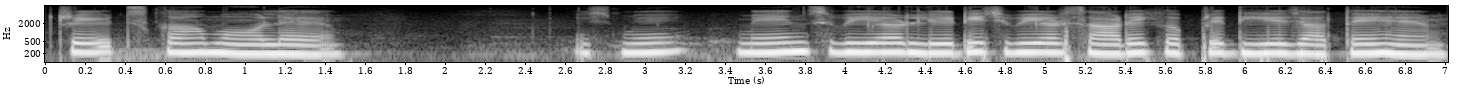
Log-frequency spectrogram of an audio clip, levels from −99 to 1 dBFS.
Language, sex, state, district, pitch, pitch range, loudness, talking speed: Hindi, female, Bihar, Patna, 215 Hz, 205-225 Hz, -12 LUFS, 120 wpm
